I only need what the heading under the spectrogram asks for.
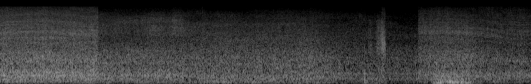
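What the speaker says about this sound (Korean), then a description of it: "시원한 물소리가 등산객을 반깁니다." Steady rushing water fills the whole clip, a constant roar of a flowing mountain stream on a steep, rocky hiking trail in Portugal, heard close, with no voices.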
